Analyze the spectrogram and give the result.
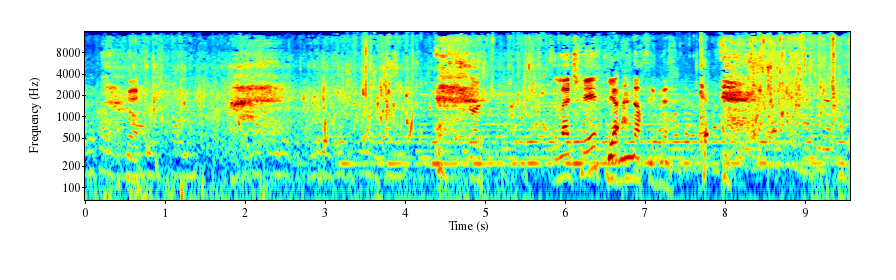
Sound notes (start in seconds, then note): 0.3 locals speaking Portuguese; 1.8 breathing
